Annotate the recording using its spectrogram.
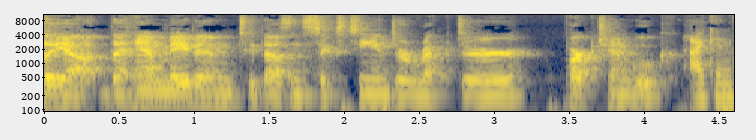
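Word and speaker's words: Park Chan-wook: necessarily expect so yeah the handmaiden 2016 director Park Chan wuk I can say that it's pronounced P chanuk oh I like to be on the record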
